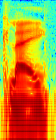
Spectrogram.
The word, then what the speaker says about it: Klei: It's actually pronounced Klei. Because I'm Dutch and I'm awesome. It's spelled K-L-E-I, right? That's like straight up the Dutch word.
